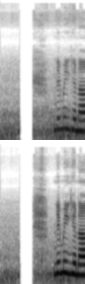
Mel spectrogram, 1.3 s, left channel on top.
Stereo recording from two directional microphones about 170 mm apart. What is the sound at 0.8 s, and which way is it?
Speech, 40° right (ahead or behind).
